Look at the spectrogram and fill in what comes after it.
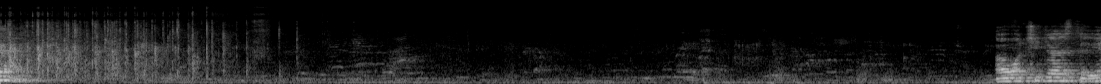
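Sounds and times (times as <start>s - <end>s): audience clapping: 0.0s - 3.1s.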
